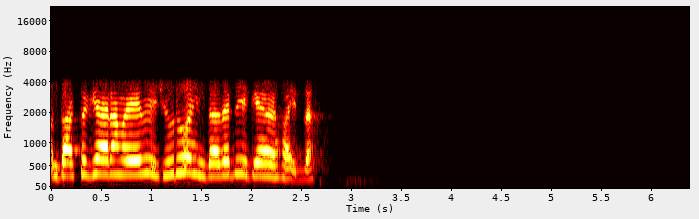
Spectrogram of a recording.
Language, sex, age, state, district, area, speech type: Dogri, female, 30-45, Jammu and Kashmir, Udhampur, rural, conversation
